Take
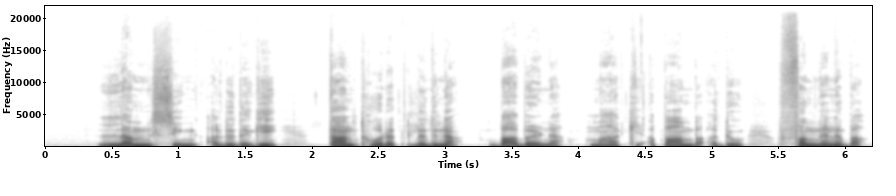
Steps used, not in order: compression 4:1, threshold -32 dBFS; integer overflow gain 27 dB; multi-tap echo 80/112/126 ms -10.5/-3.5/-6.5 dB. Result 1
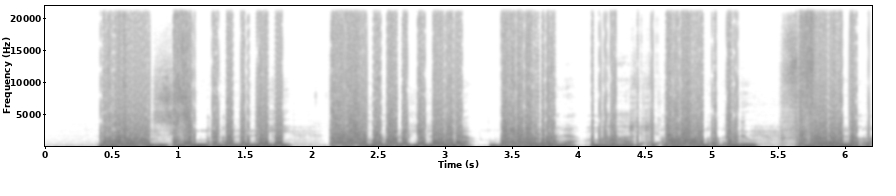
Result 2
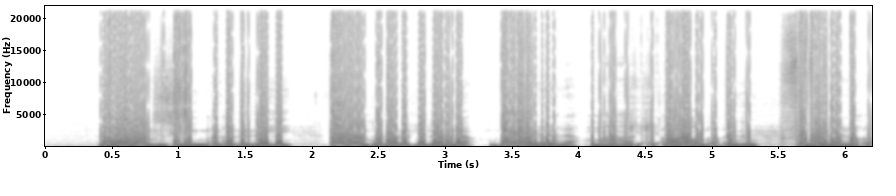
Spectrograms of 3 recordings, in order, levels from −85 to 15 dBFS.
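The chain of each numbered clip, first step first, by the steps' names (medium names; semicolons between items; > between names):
compression > multi-tap echo > integer overflow; multi-tap echo > compression > integer overflow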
